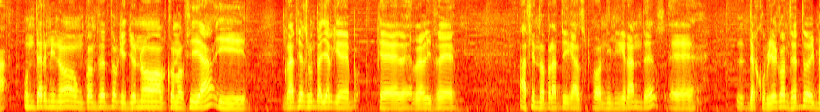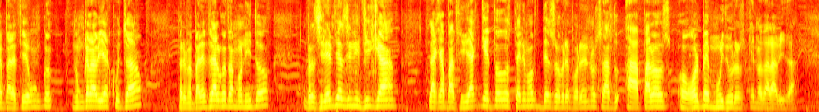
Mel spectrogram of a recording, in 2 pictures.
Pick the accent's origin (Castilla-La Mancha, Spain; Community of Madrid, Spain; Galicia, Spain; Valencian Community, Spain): Valencian Community, Spain; hay un escritor valenciano, que es de donde soy yo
